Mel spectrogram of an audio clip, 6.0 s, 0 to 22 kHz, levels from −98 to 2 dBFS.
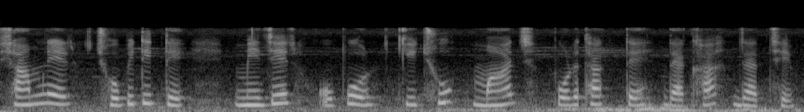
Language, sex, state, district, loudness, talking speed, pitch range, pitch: Bengali, female, West Bengal, Kolkata, -33 LUFS, 100 wpm, 260-310 Hz, 275 Hz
